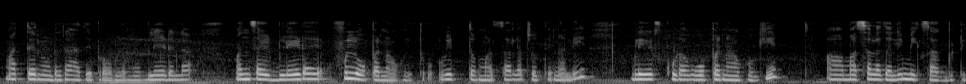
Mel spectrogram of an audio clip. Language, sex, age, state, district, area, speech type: Kannada, female, 30-45, Karnataka, Bangalore Urban, urban, spontaneous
